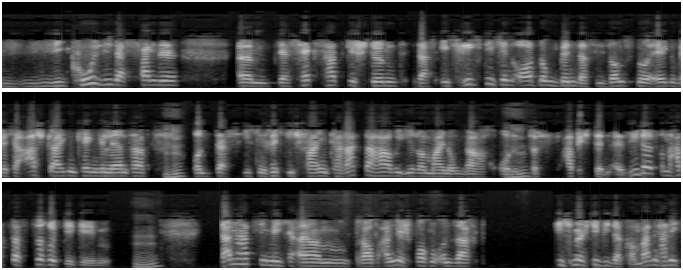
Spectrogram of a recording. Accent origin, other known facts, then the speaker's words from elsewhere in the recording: Germany; Und ich bin da aufgewachsen und ich bin ja eigentlich Deutscher, ich bin ja deutsch aufgewachsen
